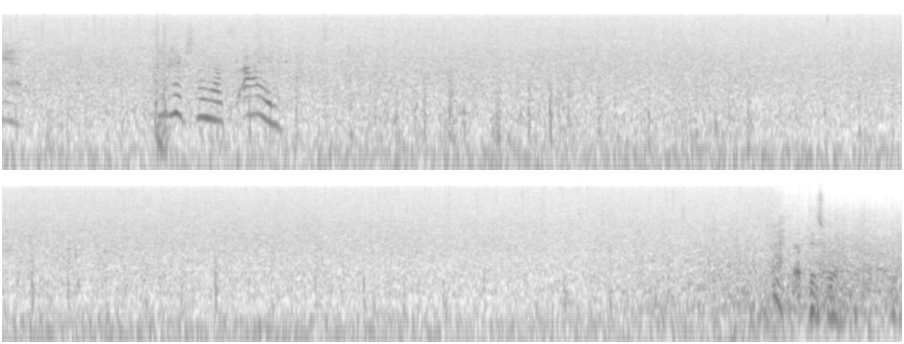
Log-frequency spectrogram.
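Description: Steady rain hisses across the whole scene in The Last of Us Remastered, a dense even wash of falling water with brief voices breaking in near the start and again near the end.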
